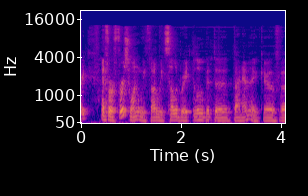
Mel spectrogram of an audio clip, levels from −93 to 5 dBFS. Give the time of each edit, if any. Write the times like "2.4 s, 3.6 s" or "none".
none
